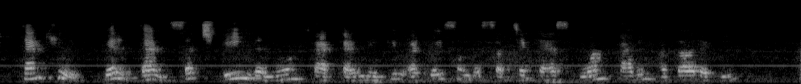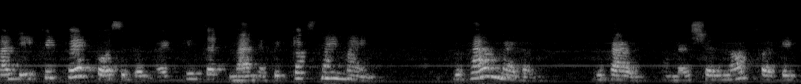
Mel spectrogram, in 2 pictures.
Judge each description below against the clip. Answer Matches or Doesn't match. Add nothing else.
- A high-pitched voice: Matches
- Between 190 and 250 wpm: Doesn't match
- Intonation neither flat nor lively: Doesn't match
